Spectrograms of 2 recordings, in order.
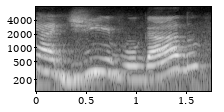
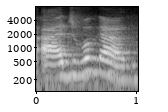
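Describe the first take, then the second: First: An extra vowel is heard after the d. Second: The d runs straight into the v. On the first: The speaker calls it wrong. "Nem advogado" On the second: The speaker calls it right. "é com D mudo"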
